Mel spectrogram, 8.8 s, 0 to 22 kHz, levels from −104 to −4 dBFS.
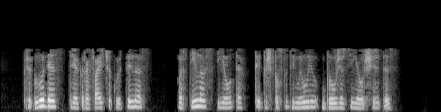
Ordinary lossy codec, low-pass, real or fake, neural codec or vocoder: MP3, 16 kbps; 3.6 kHz; fake; autoencoder, 44.1 kHz, a latent of 192 numbers a frame, MeloTTS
